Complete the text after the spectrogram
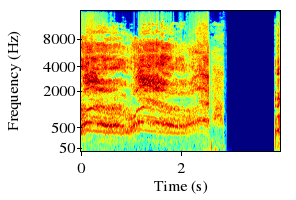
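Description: A male wild boar gives a long, harsh, squealing grunt that wavers in pitch before cutting off.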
